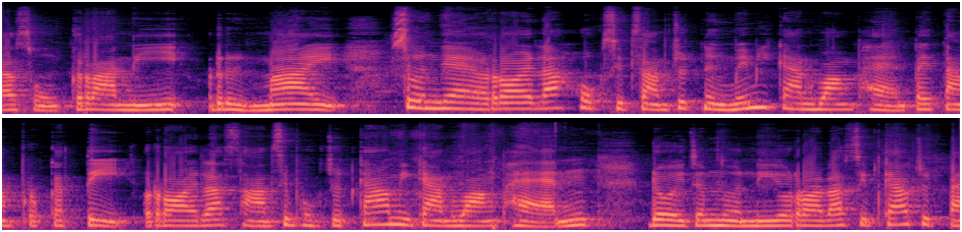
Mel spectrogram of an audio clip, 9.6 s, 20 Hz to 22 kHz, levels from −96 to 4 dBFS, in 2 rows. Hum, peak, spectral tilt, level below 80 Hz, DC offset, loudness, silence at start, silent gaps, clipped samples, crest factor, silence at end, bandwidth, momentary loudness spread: none; -8 dBFS; -6 dB/octave; -56 dBFS; 0.1%; -20 LUFS; 0 s; none; under 0.1%; 12 dB; 0 s; 18 kHz; 5 LU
